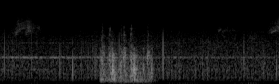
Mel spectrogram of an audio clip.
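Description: A heavy door creaks and swings open.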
